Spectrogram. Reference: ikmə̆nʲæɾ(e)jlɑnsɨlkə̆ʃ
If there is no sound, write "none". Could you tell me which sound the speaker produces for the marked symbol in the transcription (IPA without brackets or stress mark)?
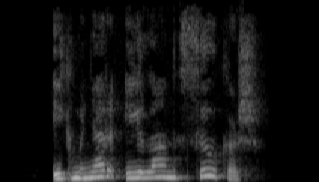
i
